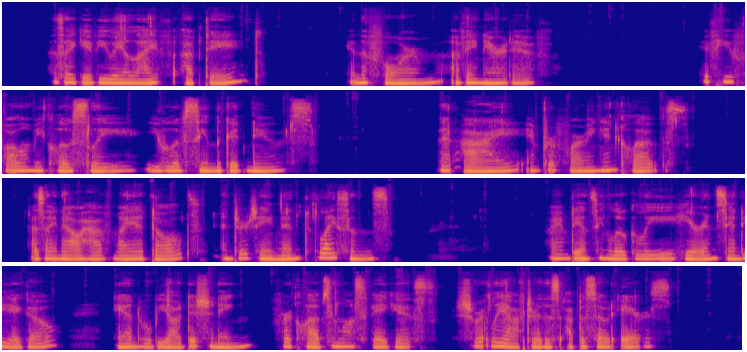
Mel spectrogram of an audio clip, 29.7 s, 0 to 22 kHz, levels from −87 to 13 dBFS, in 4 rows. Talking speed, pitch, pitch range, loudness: 125 wpm, 180 Hz, 170-195 Hz, -20 LUFS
